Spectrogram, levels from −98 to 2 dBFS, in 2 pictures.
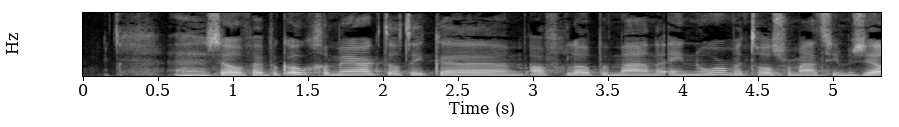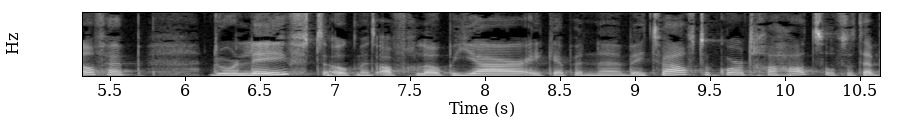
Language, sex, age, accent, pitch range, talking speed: Dutch, female, 20-39, Dutch, 180-220 Hz, 175 wpm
